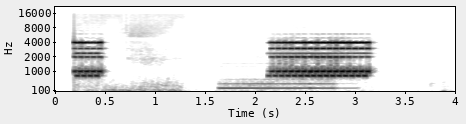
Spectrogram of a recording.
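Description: Telephone ringing for an incoming call: a short ring, then a longer trilling ring about two seconds in, with a low hum starting just before it.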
